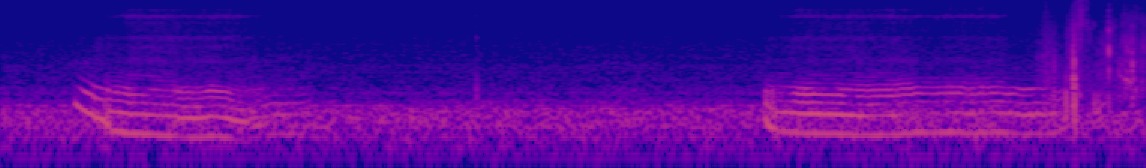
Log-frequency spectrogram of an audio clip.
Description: Matilda, our foster cat, snores.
